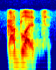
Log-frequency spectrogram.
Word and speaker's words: Kadlec: And my name is Josef Kadlec. But as you said, Cadillac actually I kind of use it as my nickname as well for American and Canadian folks to, to pronounce my name.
